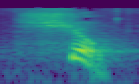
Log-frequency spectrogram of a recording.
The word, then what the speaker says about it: 嗅: The second, more elevated pronunciation of chòu is xiu in the phrase 无嗅 for odorless.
